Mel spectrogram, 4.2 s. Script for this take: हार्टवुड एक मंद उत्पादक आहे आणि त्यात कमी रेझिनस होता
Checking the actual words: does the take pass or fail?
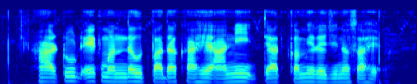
fail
